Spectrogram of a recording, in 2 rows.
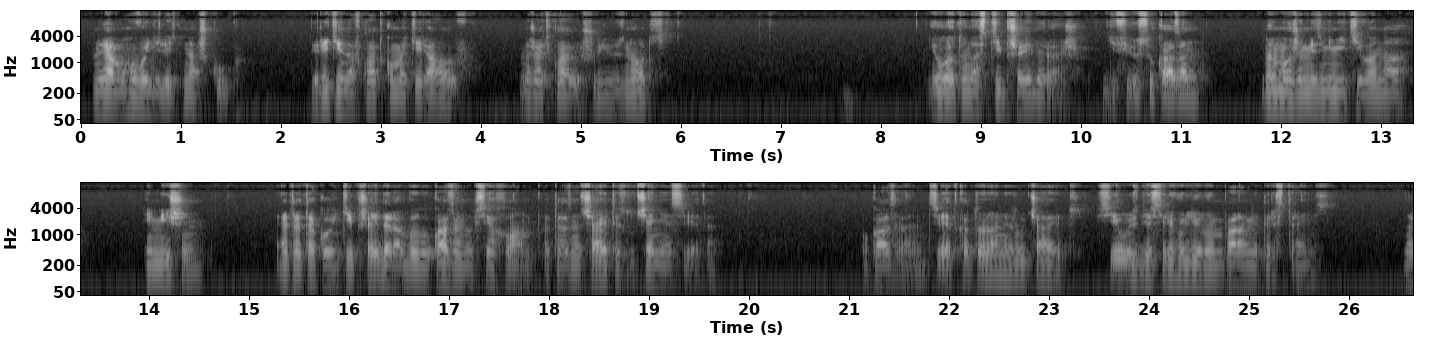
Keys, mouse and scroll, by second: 2.6-8.6 drag, 10.1 click, 19.9 click.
